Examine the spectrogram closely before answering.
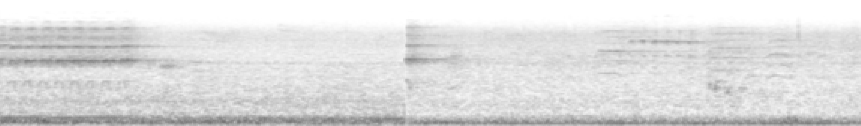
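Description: Baby macaque squealing: a high, thin squeal for about a second at the start and a shorter one a little after three seconds, with fainter high calls later. A low engine hum runs underneath and stops about three seconds in.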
